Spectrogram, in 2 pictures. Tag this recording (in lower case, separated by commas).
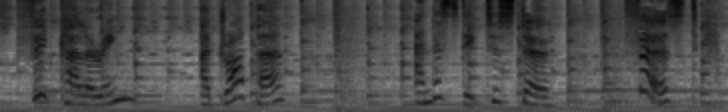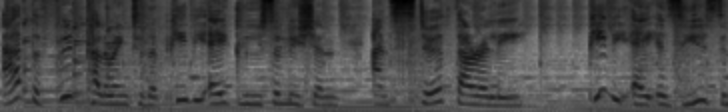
music, speech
